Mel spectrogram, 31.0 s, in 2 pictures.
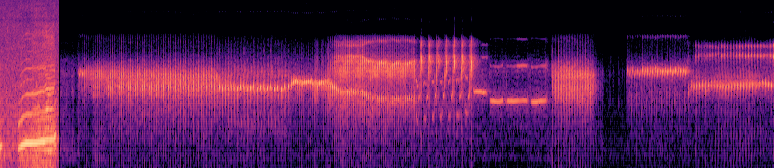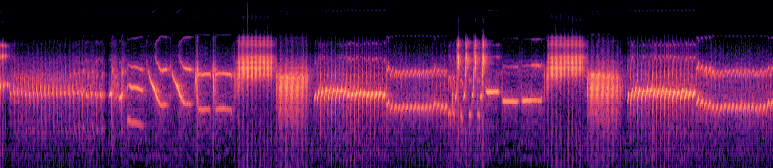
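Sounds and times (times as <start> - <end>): cardinal singing: 0.0 - 1.2.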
